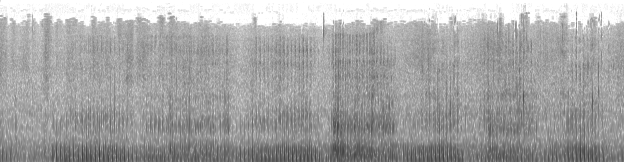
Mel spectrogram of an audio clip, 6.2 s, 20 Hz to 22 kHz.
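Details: Gnusmas, a domestic cat said to suffer from anorexia, snoring in his sleep in August 2020: low, rumbling pulsed breaths in slow cycles roughly every second, each inhale-exhale swelling and fading, with quiet room noise between.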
